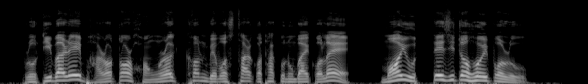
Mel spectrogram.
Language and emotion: Assamese, angry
